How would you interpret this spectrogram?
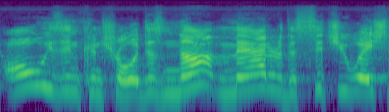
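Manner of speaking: high, loud preaching with punched key words; emphatic preaching. Real, not acted. Preacher assuring the congregation God rules, emphatic preaching. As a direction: preach it with full conviction.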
